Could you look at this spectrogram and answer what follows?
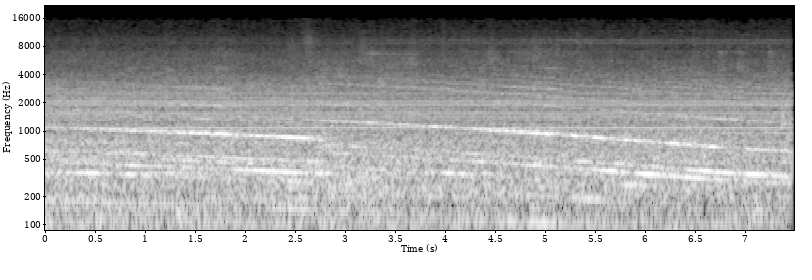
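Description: Inverter and traction-motor whine of a JR East 209 series 500 subseries train with a Mitsubishi GTO VVVF inverter, heard over running noise. Several tones glide slowly down in pitch together, as the train slows under braking.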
